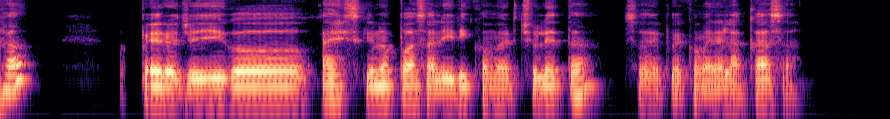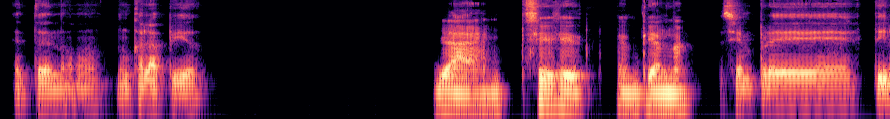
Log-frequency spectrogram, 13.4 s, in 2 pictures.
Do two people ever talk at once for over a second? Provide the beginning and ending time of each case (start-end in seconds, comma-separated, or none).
none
